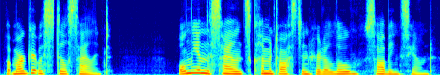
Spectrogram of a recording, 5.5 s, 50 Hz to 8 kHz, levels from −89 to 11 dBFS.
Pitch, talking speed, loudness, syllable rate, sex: 230 Hz, 175 wpm, -15 LUFS, 5.6 syllables/s, female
